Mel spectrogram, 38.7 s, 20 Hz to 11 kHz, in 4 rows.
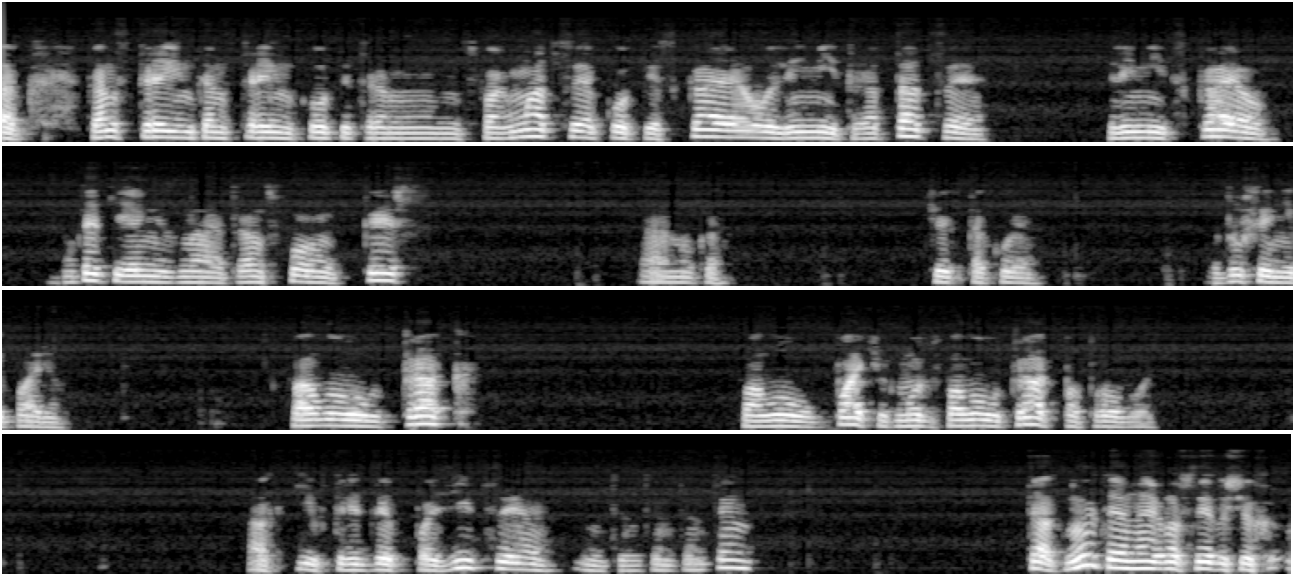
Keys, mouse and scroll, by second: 16.0 click, 18.6 click, 19.8-29.3 drag, 35.3 click.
